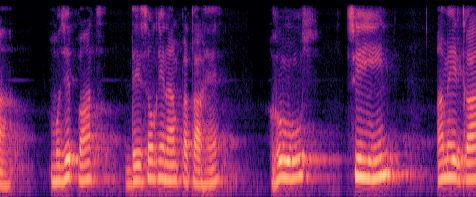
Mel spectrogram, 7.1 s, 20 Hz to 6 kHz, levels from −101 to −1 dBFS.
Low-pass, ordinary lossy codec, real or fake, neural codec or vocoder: 5.4 kHz; none; fake; codec, 16 kHz, 8 kbps, FunCodec, trained on LibriTTS, 25 frames a second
